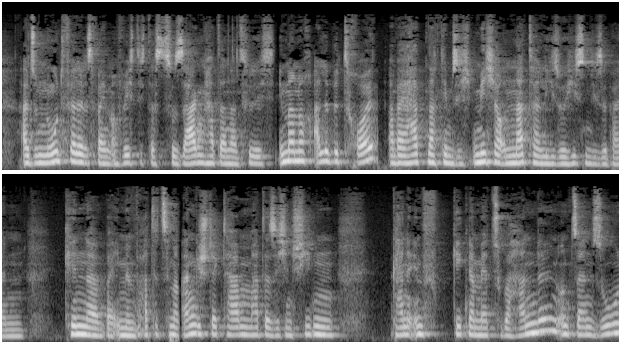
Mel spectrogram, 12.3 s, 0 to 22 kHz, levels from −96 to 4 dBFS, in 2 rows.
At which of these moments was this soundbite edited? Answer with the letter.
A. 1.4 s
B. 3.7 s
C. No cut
B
